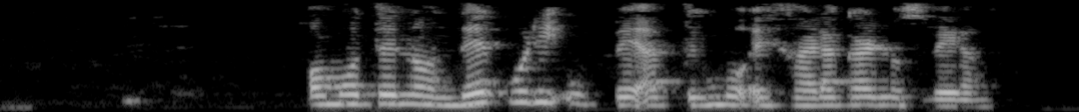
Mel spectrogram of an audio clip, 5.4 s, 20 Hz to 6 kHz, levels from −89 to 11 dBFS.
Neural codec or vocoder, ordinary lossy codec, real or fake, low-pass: none; MP3, 48 kbps; real; 5.4 kHz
